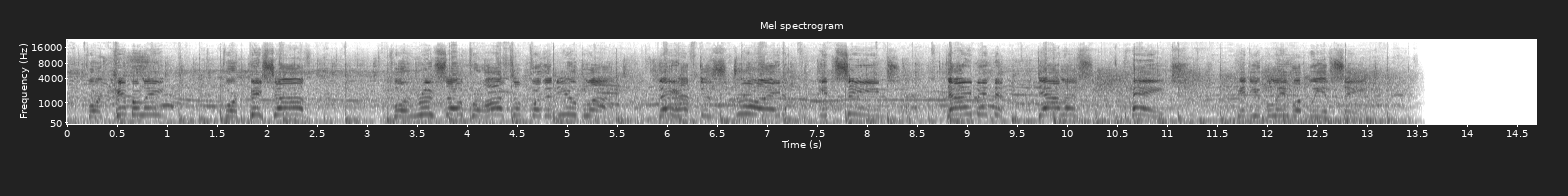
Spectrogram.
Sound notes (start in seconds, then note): 5.3 crowd clamoring; 7.8 crowd clamoring; 10.4 crowd clamoring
